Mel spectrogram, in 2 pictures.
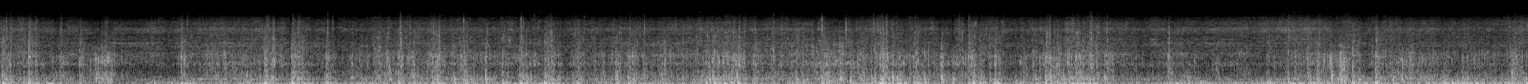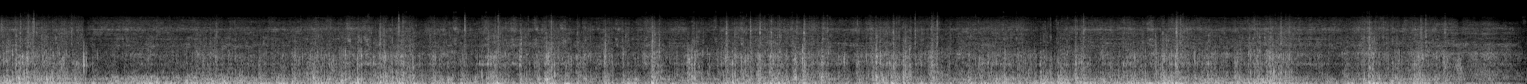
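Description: Mountain bike rolling fast down a dry, rocky dirt trail: tyre noise over dirt and stones, with steady rattling from the bike, and wind buffeting the chest-mounted camera's microphone.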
